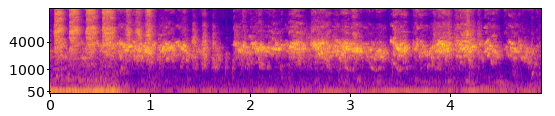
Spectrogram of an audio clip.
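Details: Budgerigar chatter of rapid overlapping chirps, whistles and scratchy notes, steady throughout, with a low hum beneath.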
